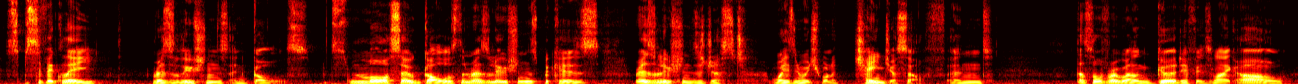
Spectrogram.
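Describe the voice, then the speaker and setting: A man's voice: medium pitch, lively intonation, moderate pace. A young man talking casually as a vlogger, rambling in a self-deprecating, mildly sweary way. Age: young adult. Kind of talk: casual solo audio diary. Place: indoor university communal area at night.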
